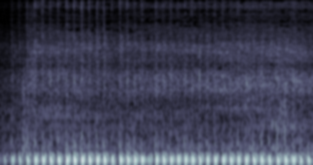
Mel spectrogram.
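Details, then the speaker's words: Neglected, unused Yamaha Nouvo Z scooter, kick-started because electric start fails and hard to start, idling: fast chattering clatter riding each firing pulse from inside the engine, not the exhaust; worn internals, cause unclear, runs but uses much fuel. "Ini kayak mesinnya tuh berisik ngericik gitu-gitulah nih."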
